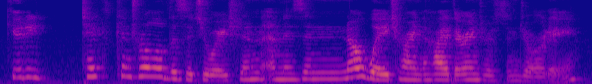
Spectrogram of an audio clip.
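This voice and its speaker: A woman's voice: medium pitch, animated, quick pace. A woman giving scripted analysis commentary as a video essayist, with casual asides.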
